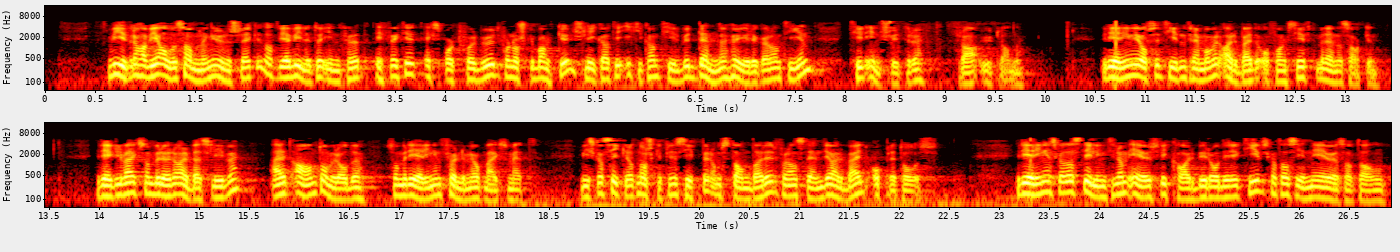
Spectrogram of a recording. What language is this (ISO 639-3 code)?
nob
